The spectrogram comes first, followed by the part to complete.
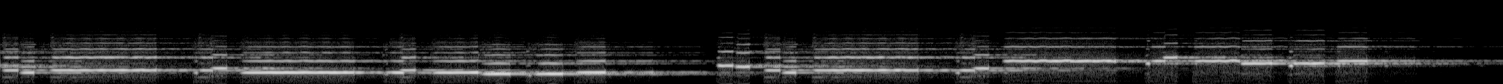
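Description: A software flute preset in Arturia Analog Lab 4 plays a slow counter melody one note at a time, played dry without effects. The phrase starts over about seven seconds in, and its last note is held and fades near the end.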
